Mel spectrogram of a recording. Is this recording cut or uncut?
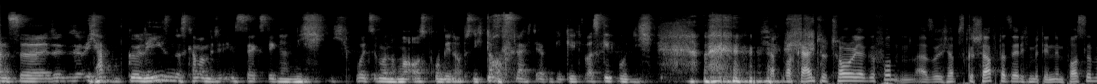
uncut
